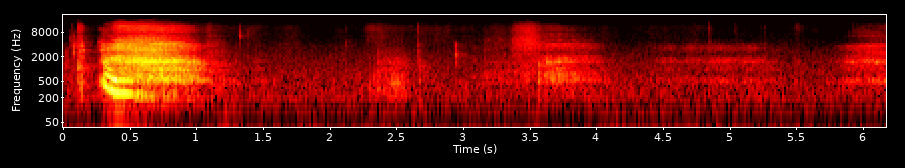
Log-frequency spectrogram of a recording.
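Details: A woman's sneeze: one sharp, forceful sneeze after an audible in-breath, then softer sniffs and breathing; sneezing.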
